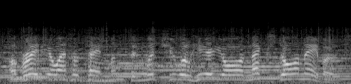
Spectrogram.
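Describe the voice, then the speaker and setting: A man's voice: high-pitched, brisk, lo-fi sound, music in the background. A man announcing and narrating in scripted 1940s radio style, addressing listeners in a folksy, direct way. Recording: old 1940s radio recording.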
